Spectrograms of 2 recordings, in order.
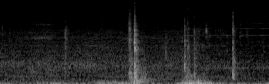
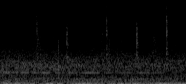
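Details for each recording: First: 2014–2022 Jeep Grand Cherokee with 7443 switchback LED turn signal bulbs: even, soft relay clicks about every two-thirds of a second, a normal flash rate. The hyperflash stopped after the bulb, installed the wrong way, was flipped 180 degrees. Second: 2014-2022 Jeep Grand Cherokee running with switchback LED turn signal bulbs fitted: rapid relay clicks about three a second over a low idle rumble, hyperflash with a front-turn-signal-out warning, until the bulb is rotated 180 degrees.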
